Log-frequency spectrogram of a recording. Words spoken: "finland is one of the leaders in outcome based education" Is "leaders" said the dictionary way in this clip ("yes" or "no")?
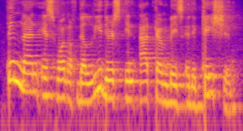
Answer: no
